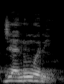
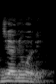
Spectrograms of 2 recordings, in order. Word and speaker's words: January: जाता है, बट in English it is called जनवरी। The pronunciation is what जनवरी।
